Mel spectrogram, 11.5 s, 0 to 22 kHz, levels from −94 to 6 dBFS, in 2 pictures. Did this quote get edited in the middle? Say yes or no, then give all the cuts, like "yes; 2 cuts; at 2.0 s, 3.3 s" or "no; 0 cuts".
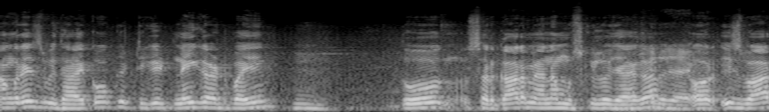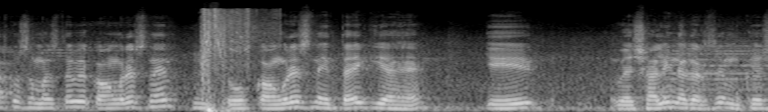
yes; 1 cut; at 7.3 s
